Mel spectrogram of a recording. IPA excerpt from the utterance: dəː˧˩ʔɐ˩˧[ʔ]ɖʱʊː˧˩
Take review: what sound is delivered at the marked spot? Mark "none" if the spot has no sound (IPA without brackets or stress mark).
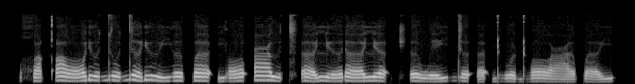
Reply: ʔ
